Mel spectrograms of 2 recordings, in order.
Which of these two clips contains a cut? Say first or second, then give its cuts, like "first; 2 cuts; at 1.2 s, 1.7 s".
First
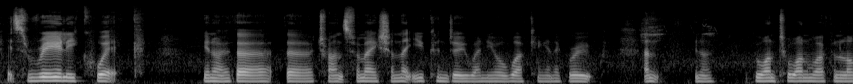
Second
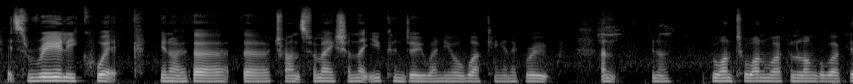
second; 1 cut; at 1.5 s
